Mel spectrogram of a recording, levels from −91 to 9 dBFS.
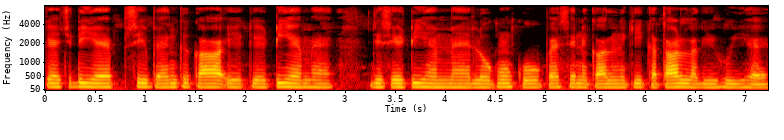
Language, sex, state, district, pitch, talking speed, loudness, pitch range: Hindi, male, Uttar Pradesh, Ghazipur, 125 Hz, 150 wpm, -26 LUFS, 120-125 Hz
